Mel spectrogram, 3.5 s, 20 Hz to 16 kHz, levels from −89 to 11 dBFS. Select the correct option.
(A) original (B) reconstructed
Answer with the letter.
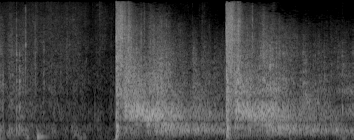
A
